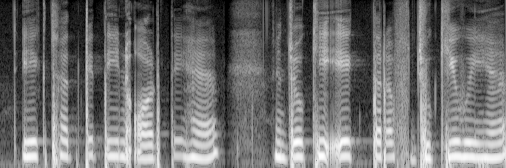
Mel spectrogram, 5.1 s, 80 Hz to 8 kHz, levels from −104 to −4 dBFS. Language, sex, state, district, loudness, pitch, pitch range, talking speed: Hindi, female, Jharkhand, Sahebganj, -14 LUFS, 215 Hz, 205-225 Hz, 155 wpm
